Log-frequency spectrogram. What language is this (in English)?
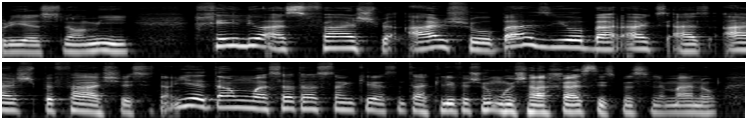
Persian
